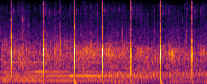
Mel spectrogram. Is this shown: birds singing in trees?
no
